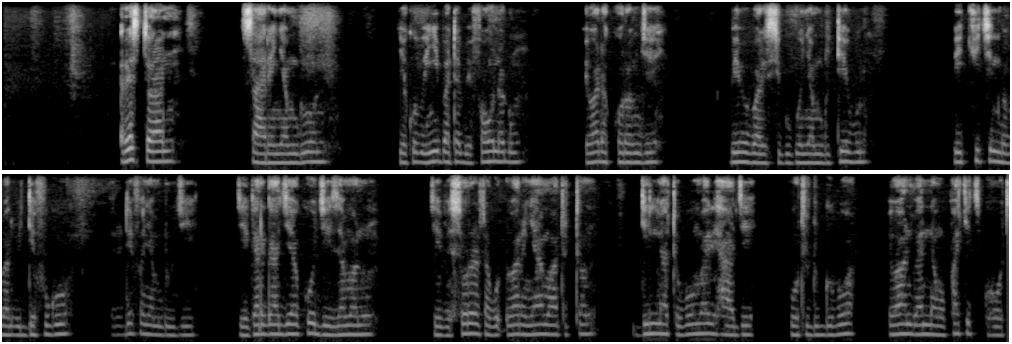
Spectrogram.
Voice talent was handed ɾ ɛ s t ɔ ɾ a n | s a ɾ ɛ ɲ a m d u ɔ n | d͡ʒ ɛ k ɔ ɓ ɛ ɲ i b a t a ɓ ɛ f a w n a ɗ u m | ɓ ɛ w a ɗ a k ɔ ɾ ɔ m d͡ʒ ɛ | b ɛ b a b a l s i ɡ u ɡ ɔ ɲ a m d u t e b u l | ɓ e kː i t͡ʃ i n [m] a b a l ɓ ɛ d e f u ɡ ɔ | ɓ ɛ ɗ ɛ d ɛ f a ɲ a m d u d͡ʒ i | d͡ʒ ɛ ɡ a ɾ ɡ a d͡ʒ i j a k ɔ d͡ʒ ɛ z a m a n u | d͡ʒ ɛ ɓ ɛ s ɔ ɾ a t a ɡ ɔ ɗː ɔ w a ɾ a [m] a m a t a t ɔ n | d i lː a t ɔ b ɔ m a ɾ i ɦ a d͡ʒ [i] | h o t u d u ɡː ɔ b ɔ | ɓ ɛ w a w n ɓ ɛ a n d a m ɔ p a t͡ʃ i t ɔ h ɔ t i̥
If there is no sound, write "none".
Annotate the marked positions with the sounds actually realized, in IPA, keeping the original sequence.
b, ɲ, ɛ

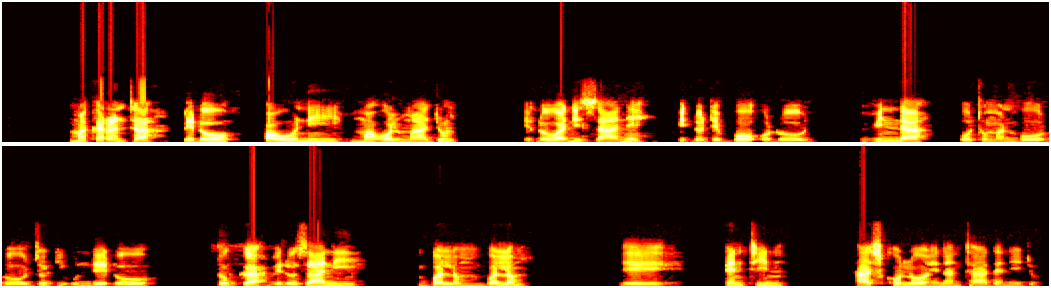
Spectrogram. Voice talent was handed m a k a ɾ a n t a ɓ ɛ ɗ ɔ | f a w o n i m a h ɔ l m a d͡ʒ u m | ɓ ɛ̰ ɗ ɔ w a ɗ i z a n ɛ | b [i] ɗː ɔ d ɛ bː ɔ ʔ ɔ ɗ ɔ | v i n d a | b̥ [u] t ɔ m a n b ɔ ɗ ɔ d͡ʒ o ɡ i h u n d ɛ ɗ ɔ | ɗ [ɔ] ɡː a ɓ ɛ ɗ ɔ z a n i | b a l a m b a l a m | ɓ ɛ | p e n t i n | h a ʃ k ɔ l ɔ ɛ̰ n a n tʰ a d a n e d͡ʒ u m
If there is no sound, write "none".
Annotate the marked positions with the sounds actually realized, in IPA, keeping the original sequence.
i, ɔ, ɔ

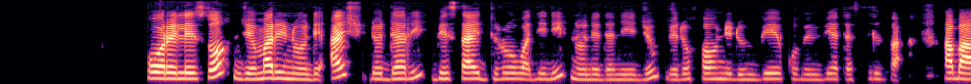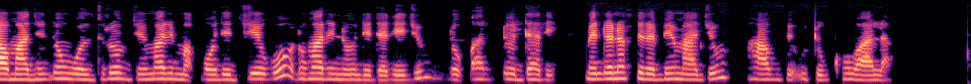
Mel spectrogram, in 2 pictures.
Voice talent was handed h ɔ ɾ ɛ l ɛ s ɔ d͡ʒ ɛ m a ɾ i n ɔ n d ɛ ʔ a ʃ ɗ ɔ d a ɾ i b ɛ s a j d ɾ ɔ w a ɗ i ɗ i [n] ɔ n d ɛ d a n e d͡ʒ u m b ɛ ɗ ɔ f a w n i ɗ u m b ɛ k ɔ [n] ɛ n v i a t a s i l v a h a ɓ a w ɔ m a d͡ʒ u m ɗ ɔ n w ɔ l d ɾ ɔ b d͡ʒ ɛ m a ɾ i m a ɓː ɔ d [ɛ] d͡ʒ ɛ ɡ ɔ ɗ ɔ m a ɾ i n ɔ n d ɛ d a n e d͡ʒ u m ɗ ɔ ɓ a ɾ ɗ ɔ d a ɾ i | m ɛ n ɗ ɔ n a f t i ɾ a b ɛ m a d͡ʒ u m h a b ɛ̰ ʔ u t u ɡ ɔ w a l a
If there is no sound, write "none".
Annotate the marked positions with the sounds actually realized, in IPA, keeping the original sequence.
n, m, ɛ

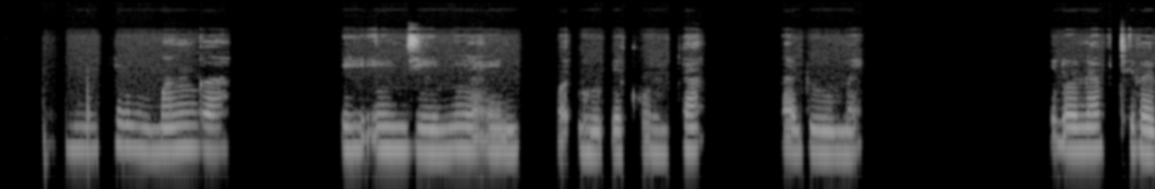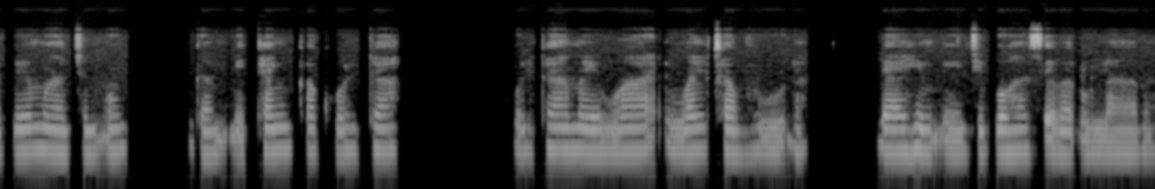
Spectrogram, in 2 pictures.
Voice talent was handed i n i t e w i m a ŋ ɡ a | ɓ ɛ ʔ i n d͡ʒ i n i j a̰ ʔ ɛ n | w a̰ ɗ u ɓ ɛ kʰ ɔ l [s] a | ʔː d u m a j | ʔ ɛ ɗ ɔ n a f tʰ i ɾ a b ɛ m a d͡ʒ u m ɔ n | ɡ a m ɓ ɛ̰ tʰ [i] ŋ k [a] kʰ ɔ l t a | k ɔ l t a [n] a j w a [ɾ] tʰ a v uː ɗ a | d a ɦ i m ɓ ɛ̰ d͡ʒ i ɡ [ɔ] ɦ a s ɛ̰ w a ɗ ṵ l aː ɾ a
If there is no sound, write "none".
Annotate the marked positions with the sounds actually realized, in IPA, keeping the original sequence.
t, a, a, m, l, ɔ

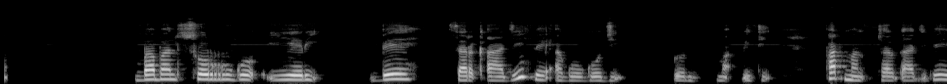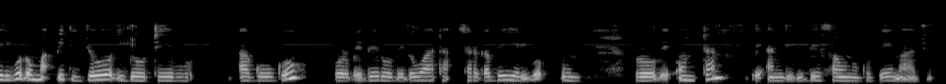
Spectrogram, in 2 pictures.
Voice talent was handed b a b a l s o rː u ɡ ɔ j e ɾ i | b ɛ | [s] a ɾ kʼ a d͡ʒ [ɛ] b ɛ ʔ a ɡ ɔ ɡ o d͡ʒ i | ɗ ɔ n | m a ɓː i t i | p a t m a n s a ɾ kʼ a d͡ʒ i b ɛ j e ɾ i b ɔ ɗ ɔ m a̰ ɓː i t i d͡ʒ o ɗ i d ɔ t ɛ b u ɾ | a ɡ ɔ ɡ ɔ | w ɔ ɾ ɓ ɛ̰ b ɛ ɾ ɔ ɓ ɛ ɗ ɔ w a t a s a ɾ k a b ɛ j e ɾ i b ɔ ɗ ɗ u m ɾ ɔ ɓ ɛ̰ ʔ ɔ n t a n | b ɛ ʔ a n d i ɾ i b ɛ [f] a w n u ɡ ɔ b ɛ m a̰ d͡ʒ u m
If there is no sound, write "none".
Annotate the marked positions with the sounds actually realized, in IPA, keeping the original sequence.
s, i, f

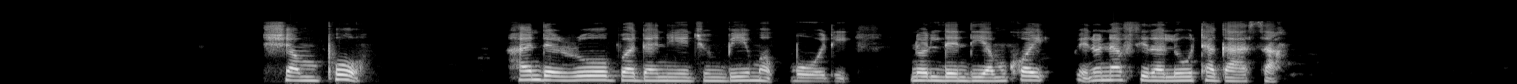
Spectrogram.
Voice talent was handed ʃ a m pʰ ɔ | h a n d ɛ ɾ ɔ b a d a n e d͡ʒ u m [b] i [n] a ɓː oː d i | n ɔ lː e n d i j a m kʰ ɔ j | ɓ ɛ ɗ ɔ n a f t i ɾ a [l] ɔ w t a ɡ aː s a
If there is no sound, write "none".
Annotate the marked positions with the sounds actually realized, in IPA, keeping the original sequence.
b, m, l

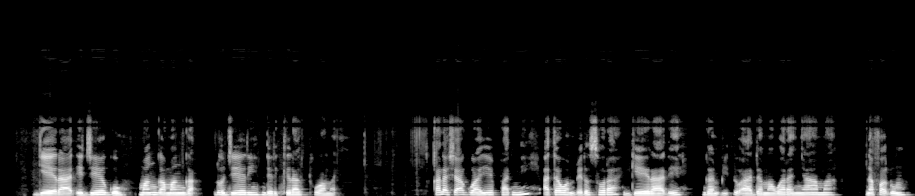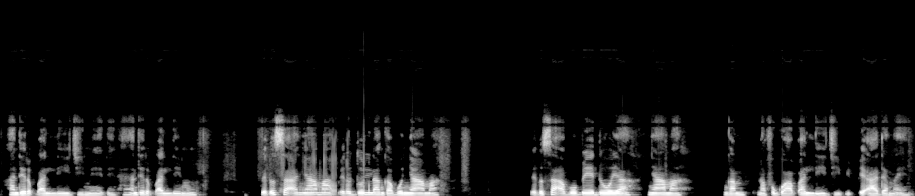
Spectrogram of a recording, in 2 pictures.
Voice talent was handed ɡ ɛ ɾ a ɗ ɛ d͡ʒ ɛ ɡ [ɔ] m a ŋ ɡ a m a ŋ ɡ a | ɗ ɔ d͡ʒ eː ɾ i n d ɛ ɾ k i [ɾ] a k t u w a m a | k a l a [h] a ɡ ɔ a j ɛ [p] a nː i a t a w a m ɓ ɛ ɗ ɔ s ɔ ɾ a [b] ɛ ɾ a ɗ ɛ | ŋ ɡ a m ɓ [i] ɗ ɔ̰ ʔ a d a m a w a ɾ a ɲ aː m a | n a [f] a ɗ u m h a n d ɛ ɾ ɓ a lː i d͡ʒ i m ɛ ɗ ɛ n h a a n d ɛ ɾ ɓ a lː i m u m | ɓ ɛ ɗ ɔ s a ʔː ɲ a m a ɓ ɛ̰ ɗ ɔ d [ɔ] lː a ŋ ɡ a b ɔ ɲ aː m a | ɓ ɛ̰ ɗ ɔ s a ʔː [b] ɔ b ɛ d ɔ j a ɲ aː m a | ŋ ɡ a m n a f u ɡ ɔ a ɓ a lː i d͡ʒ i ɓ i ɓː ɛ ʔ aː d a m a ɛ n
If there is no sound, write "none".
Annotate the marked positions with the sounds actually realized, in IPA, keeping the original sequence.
ɔ, ɾ, ʃ, p, ɡ, i, f, ɔ, b

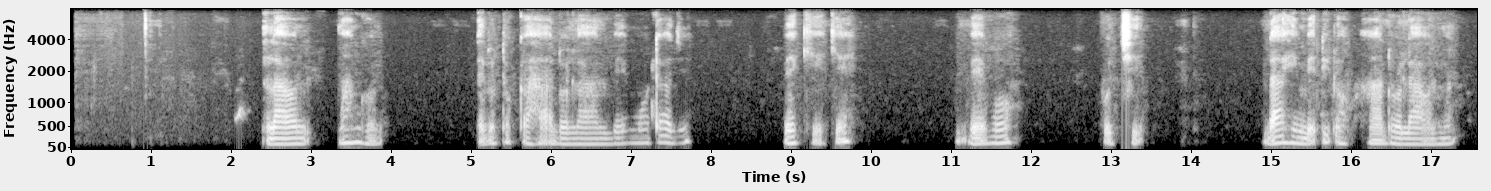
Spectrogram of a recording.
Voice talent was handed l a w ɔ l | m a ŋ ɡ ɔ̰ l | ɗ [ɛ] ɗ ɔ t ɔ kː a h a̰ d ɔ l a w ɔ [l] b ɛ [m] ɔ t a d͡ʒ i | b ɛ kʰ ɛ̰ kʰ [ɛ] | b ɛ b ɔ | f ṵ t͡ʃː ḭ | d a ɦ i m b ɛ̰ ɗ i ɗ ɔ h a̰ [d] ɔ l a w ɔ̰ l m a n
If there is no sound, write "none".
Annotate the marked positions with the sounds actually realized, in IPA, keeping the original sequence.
ɛ, l, m, ɛ, d

